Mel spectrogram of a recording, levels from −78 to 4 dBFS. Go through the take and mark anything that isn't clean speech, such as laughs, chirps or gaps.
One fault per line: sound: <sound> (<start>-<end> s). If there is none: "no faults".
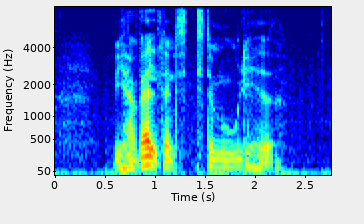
sound: dropout (1.3-1.4 s)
